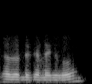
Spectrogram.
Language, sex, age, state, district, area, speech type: Assamese, male, 60+, Assam, Morigaon, rural, conversation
